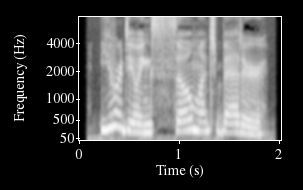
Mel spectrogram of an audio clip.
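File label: you Are Doing So Much Better, female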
